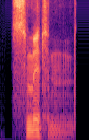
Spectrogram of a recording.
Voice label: "smitten", British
